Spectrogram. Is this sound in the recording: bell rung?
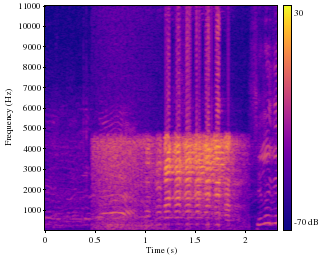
no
